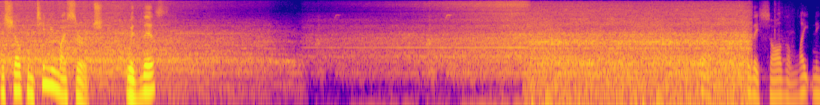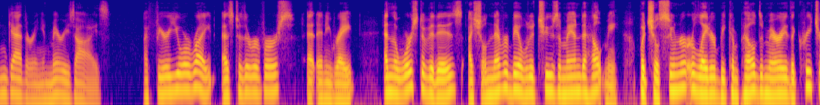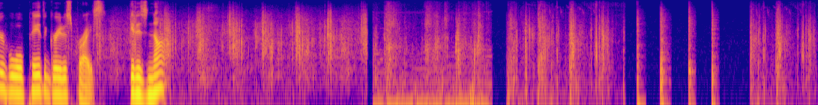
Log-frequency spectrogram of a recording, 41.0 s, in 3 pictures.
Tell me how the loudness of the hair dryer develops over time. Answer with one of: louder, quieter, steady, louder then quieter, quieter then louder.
quieter then louder.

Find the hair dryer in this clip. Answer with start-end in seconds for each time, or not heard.
0.0-12.9.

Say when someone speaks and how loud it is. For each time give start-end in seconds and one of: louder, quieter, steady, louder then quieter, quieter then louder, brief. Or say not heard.
0.0-2.7 brief
11.3-30.1 louder.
